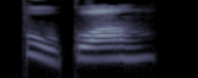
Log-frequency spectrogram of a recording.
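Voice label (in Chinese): "不光", Mandarin Chinese; hsk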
